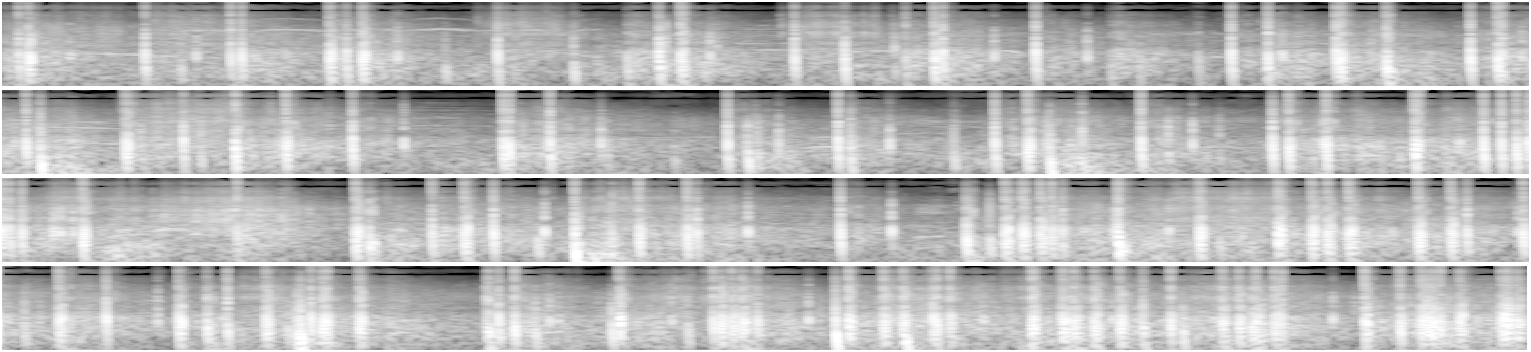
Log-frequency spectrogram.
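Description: A large fireworks display, with many fireworks bursting in quick succession in a near-continuous run of bangs. It thins out somewhat around the middle and grows denser again in the last third.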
